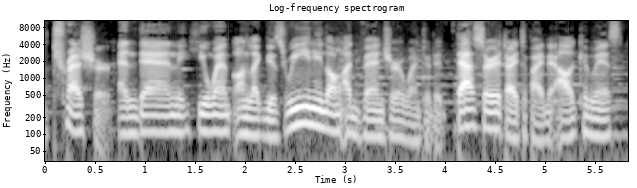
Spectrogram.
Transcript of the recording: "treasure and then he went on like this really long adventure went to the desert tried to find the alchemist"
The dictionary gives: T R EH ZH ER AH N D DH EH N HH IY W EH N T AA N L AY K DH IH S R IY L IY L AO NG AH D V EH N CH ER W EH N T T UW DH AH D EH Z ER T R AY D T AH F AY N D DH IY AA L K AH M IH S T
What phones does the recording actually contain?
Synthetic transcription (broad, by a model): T R EH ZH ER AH N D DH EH N HH IY W EH N T AA N L AY K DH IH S R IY N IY L AO NG AH D V EH N CH ER W EH N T T UW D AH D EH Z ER T R AY D T AH F AY N D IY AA L K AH M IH S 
